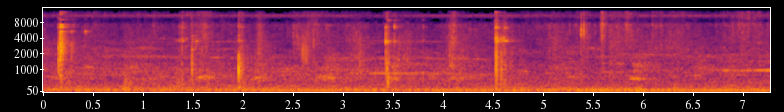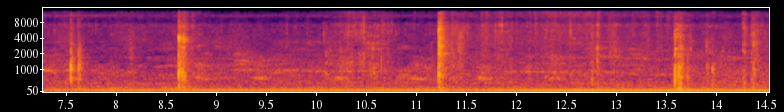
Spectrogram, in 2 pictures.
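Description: Chunks of broken concrete and stone knocked and clinked against one another as they are picked up and set down by hand, giving sharp single clacks every second or two over a steady low hum.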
